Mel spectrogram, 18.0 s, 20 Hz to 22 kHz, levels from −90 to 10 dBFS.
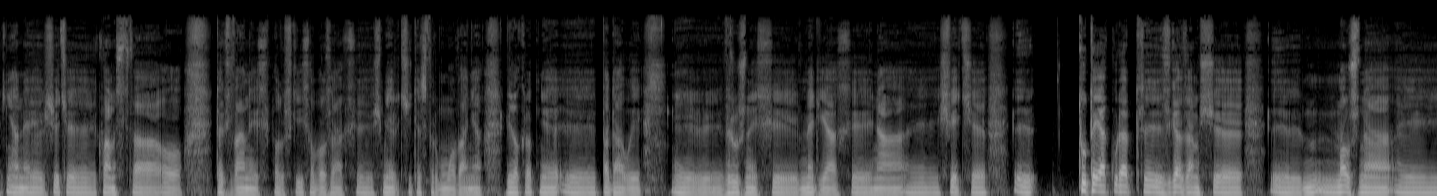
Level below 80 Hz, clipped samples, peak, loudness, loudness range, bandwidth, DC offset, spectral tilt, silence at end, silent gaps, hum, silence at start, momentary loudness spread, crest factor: -54 dBFS; under 0.1%; -12 dBFS; -30 LUFS; 4 LU; 15.5 kHz; under 0.1%; -6.5 dB/octave; 0 s; none; none; 0 s; 7 LU; 16 dB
